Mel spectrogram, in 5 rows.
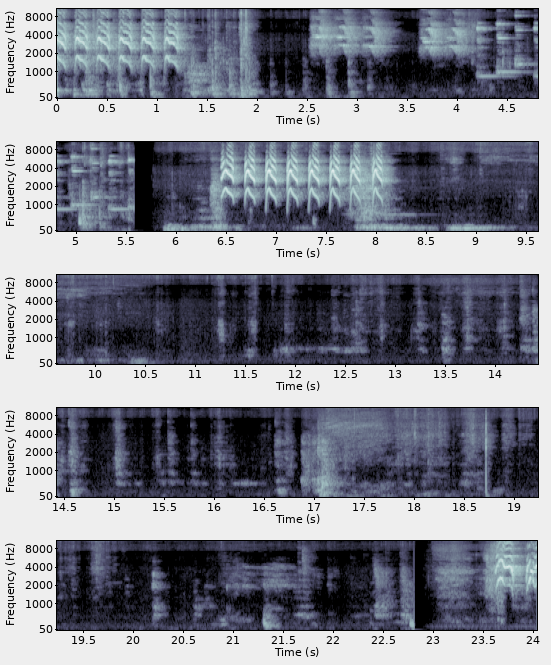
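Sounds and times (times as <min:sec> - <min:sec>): parakeet squeaky calls: 0:00.0 - 0:01.3, 0:06.4 - 0:08.2, 0:23.6 - 0:24.0
faint clicks and rustles: 0:08.5 - 0:22.8.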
